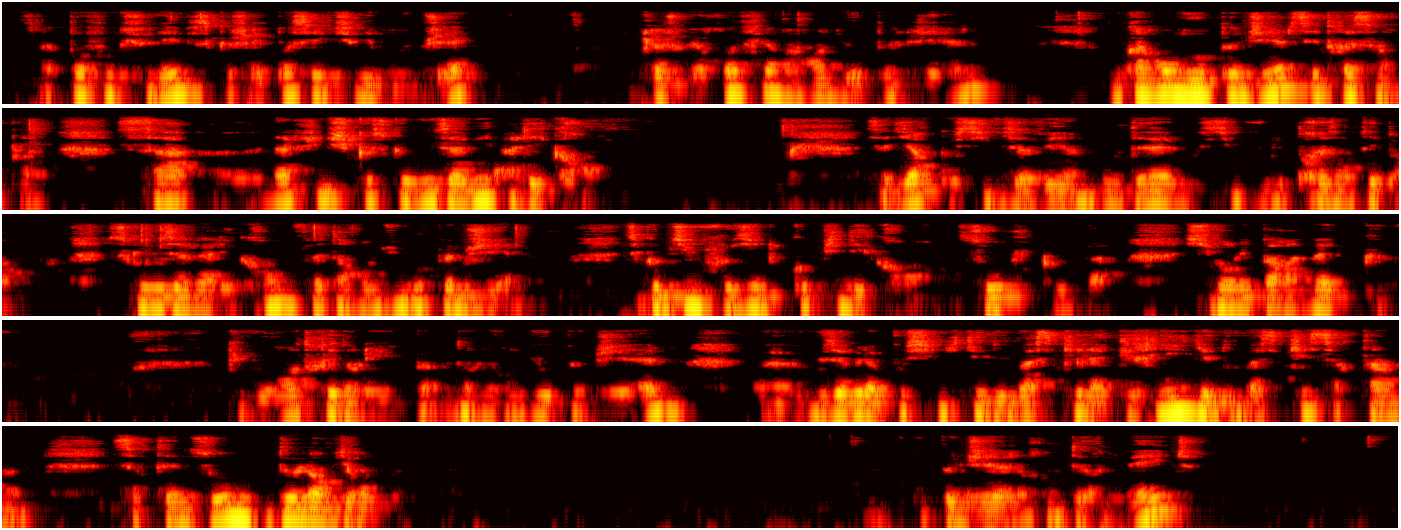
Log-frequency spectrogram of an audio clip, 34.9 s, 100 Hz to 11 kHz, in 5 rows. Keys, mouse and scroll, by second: 0.8-3.9 right drag, 3.9-7.2 drag.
